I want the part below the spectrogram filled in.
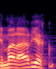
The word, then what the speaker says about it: malaria: C'era, esatto, il termine malaria penso che è stato coniato a Venezia. – Quindi si dice con quell'accento lì. – Malaria, sì, e si scriveva mal apostrofo aria, certo.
